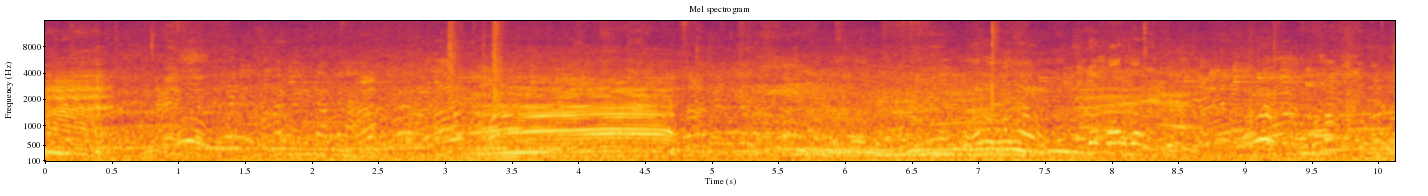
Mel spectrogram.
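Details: Friesian and cross-breed bull calves at Raniganj cattle market in Dinajpur on 15 January 2025; several drawn-out, harmonic moos rise and fall through a busy crowd of bargaining voices and steady market noise.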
